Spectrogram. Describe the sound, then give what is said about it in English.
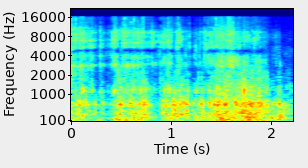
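A loud, crackling crunch of someone biting into a burger, followed by a couple of seconds of dense, gritty chewing noise with no talking. “All right, I want y'all to hear this crunch.”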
